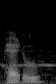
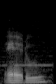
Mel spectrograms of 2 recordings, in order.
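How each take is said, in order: First: The word begins with a P sound. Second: The word begins without a P sound.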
